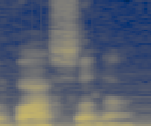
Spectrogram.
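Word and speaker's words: Vâsana: Tem uma expressão em sânscrito, uma voz em sânscrito, chama Vasana, V A circunflexo S-A-N-A. Esse A, a gente pronuncia um A aberto como casa, mas seria um A fechado, quase como câmara, uma mistura entre câmara e casa.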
